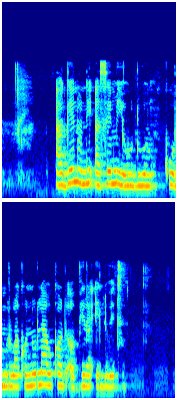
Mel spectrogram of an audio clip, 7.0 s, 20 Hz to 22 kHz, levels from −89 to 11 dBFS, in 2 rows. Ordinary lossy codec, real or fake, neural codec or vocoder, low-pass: none; real; none; 7.2 kHz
